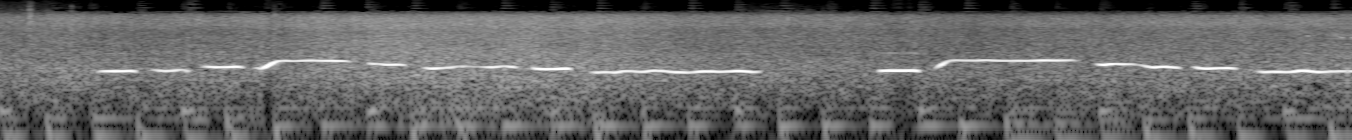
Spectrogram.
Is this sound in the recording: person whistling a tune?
yes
